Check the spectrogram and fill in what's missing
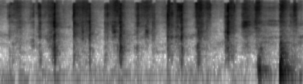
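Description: Tarot cards are shuffled by hand in a series of quick riffles and soft flicks, ending in a couple of sharper slaps as the deck is squared; close and fairly quiet, no talking.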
